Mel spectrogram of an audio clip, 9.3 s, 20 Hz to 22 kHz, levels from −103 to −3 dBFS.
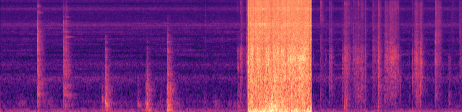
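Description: From 4.95 s to 6.21 s the sound turns into a wall of harsh, very loud distortion, the mark of signed and unsigned mixed up, likely from 16-bit samples read with the wrong sign convention. Flipping the top bit makes every zero crossing leap across the whole range, so quiet moments blare as loudly as peaks. Unlike ordinary clipping, which only flattens loud peaks, this garbles even near-silence.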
